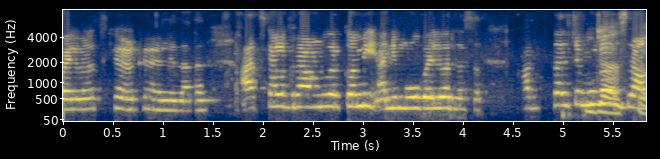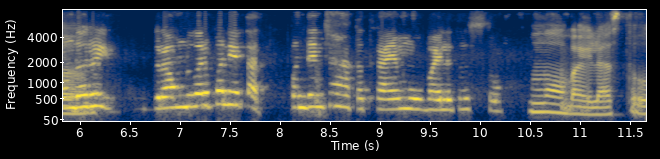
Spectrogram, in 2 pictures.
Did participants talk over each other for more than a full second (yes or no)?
no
